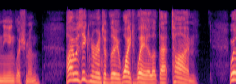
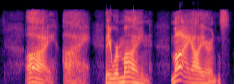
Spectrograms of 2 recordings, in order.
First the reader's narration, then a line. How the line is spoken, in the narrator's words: cried Ahab exultingly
